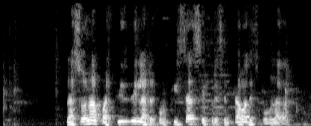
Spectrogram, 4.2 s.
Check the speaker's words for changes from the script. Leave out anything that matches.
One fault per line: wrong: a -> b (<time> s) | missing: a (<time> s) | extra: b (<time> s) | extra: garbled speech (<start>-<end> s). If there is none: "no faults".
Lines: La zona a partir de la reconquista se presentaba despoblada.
no faults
